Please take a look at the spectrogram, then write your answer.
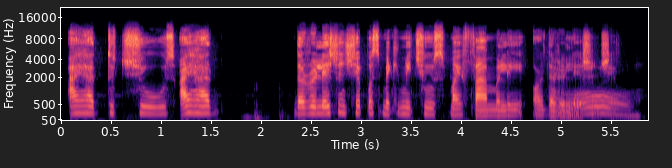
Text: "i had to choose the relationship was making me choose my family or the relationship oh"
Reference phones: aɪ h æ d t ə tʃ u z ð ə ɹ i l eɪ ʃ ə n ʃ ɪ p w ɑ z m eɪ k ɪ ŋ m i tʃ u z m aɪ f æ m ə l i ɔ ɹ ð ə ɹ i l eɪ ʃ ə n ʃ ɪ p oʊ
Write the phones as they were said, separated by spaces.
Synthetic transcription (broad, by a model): aɪ h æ d t ə tʃ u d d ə ɹ i l eɪ ʃ ə n ʃ ɪ p w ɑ s m eɪ k ɪ ŋ m i tʃ u s m aɪ f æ m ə l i ɔ ɹ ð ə ɹ i l eɪ ʃ ə n ʃ ɪ p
